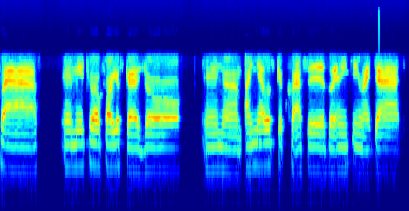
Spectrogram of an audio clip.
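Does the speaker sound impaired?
Yes: Down syndrome; lives independently.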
